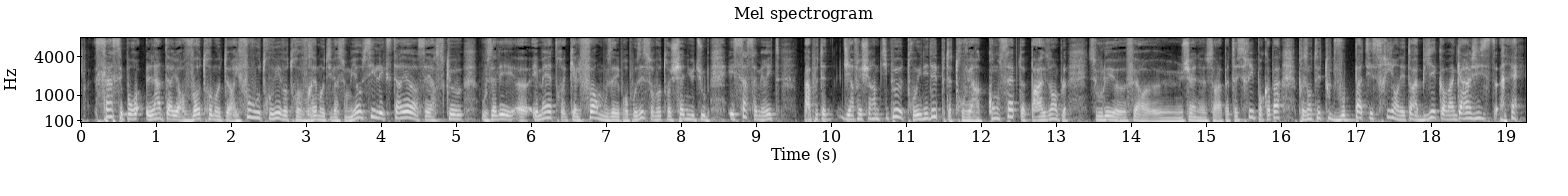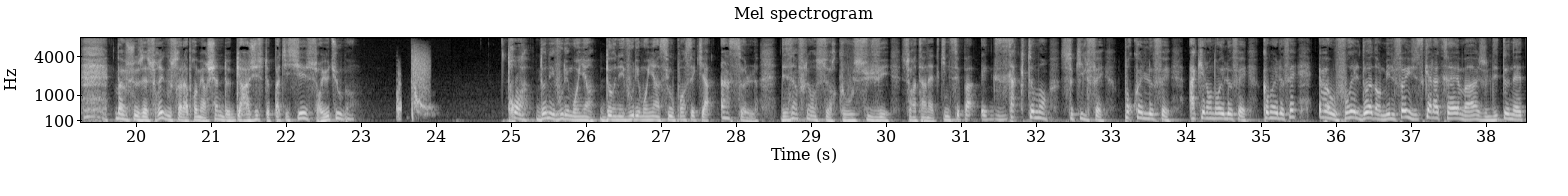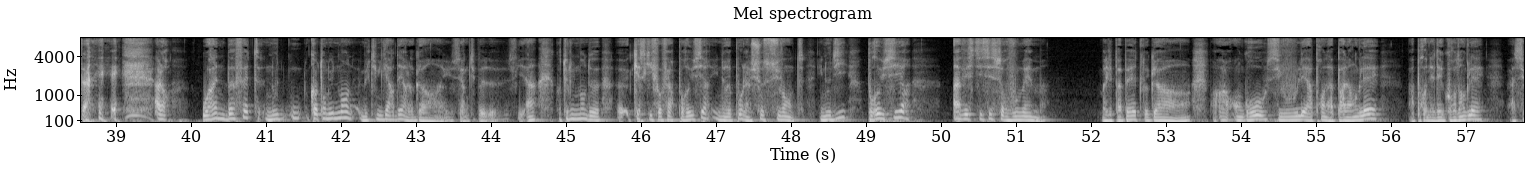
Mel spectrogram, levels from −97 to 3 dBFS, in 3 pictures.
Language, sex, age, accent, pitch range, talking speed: French, male, 40-59, French, 115-165 Hz, 225 wpm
